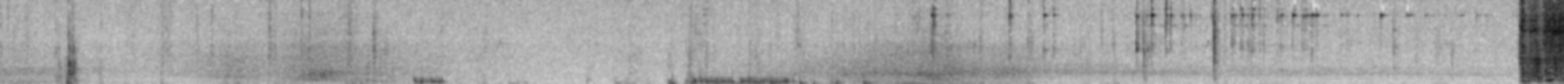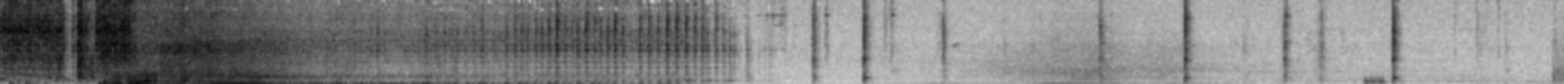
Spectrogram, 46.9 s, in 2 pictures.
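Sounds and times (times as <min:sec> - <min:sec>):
engine starting and dying: 0:22.8 - 0:34.6.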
